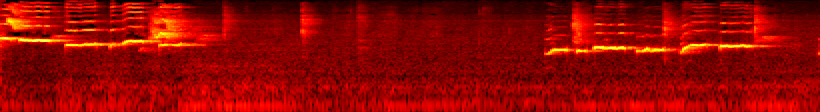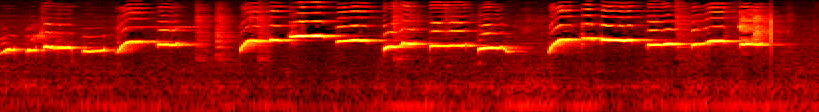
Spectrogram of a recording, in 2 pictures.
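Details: Cockatiel (Nymphicus hollandicus) singing in the morning, waking everyone: a series of clear, rising and falling whistles with rich harmonics.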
